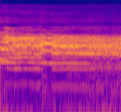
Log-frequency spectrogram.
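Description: A whole bunch of zombies scream from every direction: harsh, high-pitched screaming wails that hold steady and loud for over a second, raspy and strained.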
